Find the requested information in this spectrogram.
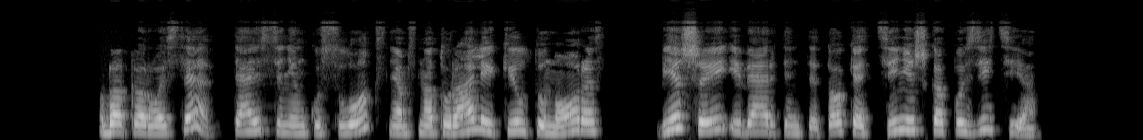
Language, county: Lithuanian, Vilnius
